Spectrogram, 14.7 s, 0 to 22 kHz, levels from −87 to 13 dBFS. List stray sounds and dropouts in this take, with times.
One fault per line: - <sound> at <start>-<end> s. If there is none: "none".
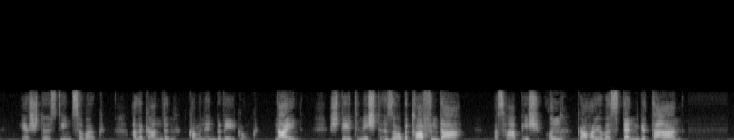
none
